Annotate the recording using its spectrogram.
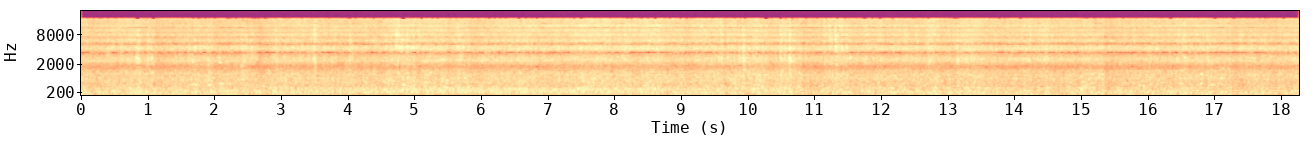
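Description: A diesel minibus engine drones from inside the cabin as the bus drives along a road.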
